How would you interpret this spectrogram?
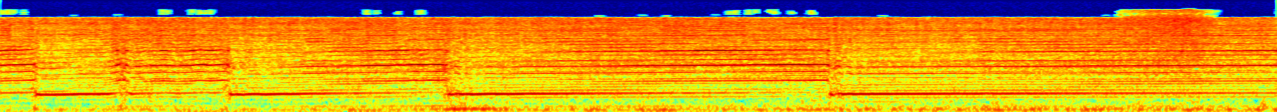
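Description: A Red Bull Racing Formula One car engine ringtone: a high, whining engine screams through several sharp rising upshifts, each gear climbing in pitch before dropping and surging again, loud and continuous with no talking.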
